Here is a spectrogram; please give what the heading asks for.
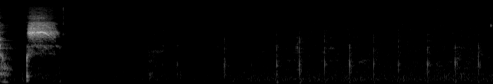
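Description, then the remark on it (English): Someone typing a search for funny short jokes on a phone: a brief breathy hiss, then a quiet pause, then a long run of soft, light taps clicking at a quick, slightly uneven pace. “That's me typing it in on my phone.”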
